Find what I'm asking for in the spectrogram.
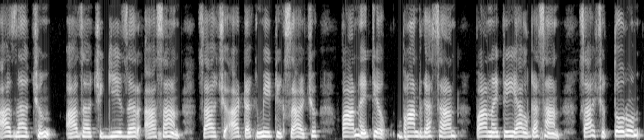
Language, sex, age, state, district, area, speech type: Kashmiri, female, 30-45, Jammu and Kashmir, Bandipora, rural, spontaneous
